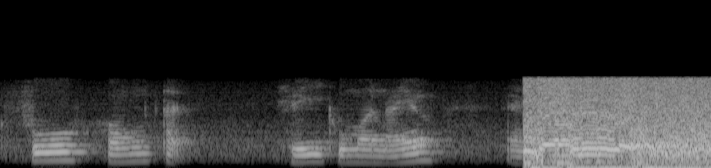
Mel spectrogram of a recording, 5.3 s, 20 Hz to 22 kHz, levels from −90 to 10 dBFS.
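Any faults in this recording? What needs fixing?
From 3.92 s to the end at 5.34 s, the speech turns into very loud, buzzy distortion, with strong noise filling the pauses. This is companded audio read as linear. The A-law bytes are being played as plain 8-bit samples with no expansion. Every sign change swings the output across about half its range. Quiet passages come out as loud as peaks, and the waveform is bent badly. Before this point the A-law telephone band sounds as expected. To prevent it, make sure every A-law stream is decoded through the A-law expander before playback.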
